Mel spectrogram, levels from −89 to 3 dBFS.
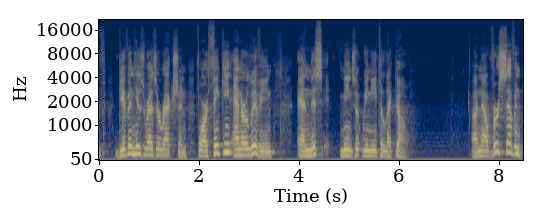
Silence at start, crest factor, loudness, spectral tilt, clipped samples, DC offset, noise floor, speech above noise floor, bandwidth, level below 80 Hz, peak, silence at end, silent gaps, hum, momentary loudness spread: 0 s; 18 dB; -22 LUFS; -5 dB/octave; under 0.1%; 0.5%; -65 dBFS; 43 dB; 20 kHz; -66 dBFS; -4 dBFS; 0 s; none; none; 12 LU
